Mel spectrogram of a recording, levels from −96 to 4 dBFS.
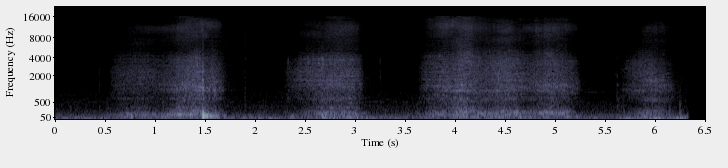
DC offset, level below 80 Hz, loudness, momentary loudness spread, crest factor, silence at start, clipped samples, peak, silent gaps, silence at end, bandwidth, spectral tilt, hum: under 0.1%; -58 dBFS; -53 LUFS; 19 LU; 28 dB; 0 s; under 0.1%; -26 dBFS; none; 0.15 s; 16.5 kHz; -4.5 dB/octave; none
